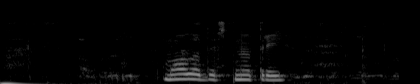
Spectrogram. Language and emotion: Russian, neutral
